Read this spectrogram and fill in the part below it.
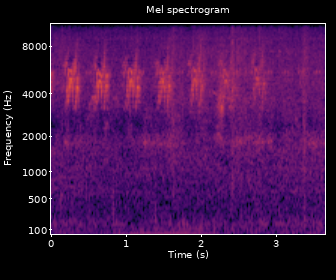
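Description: A man's footsteps walk along a stone path.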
